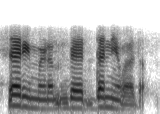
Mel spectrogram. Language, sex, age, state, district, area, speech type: Kannada, female, 18-30, Karnataka, Chikkaballapur, urban, conversation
